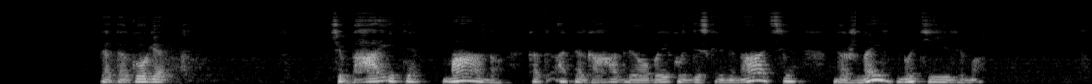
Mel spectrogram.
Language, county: Lithuanian, Šiauliai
